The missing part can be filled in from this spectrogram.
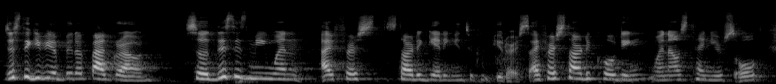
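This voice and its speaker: A woman's voice: on the high side, moderate pace. A woman in her twenties from Ethiopia, a tech company CEO giving an earnest, conversational conference presentation with frequent fillers and tag questions. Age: 20s. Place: conference hall stage.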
